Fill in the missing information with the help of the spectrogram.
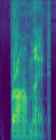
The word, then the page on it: bromate: American English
